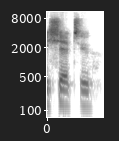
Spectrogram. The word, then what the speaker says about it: Eshetu: How are we pronouncing that? It's actually Eshetu.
